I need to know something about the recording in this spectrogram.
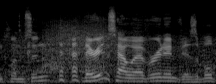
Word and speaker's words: Clemson: with an invisible P Clemson and you can tell if you're listening to sport casters if they say Clemson there is no Z in Clemson there is however an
